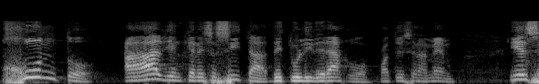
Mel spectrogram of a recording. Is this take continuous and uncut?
yes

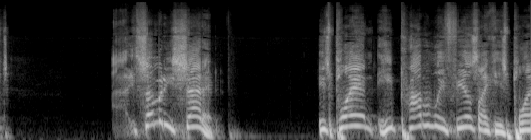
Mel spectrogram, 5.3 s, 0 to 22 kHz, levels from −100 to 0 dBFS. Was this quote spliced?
no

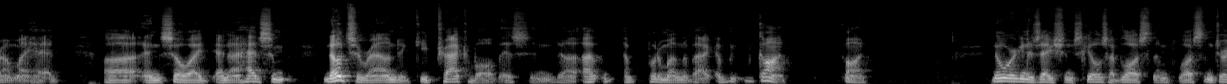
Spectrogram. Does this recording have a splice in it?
no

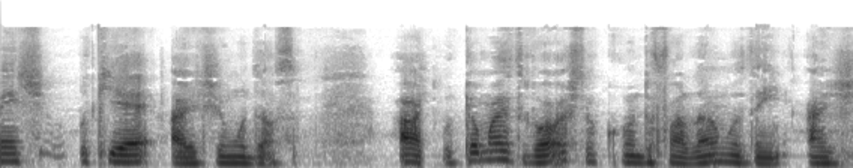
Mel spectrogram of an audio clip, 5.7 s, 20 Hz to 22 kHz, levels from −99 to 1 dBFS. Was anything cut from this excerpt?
yes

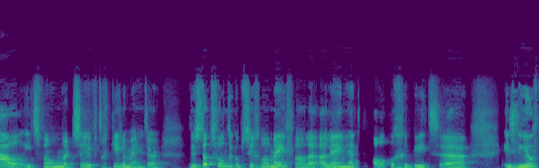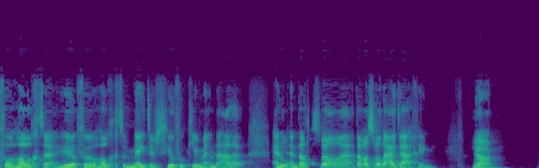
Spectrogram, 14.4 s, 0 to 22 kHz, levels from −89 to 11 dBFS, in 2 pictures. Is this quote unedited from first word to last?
yes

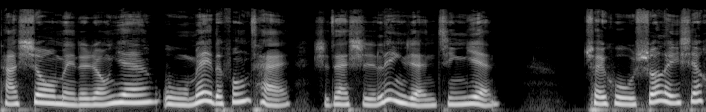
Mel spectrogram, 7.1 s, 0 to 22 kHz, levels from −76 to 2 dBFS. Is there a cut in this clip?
no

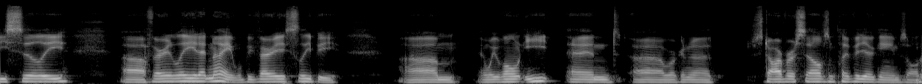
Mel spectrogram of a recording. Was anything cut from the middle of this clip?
yes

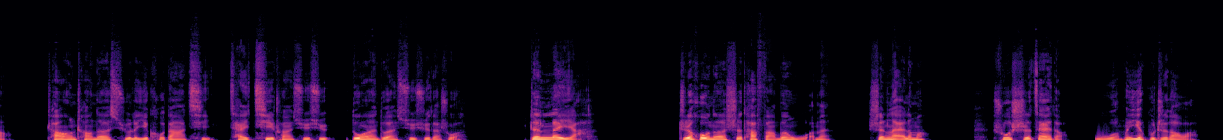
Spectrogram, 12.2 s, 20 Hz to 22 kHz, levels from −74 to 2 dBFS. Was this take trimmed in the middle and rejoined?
yes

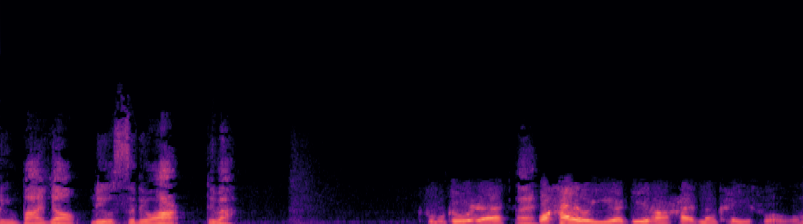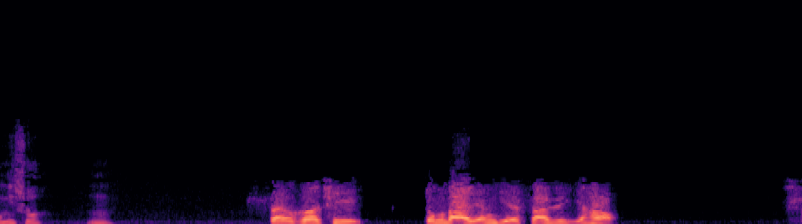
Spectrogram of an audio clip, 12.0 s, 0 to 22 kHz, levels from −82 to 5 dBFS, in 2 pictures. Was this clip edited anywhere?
no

